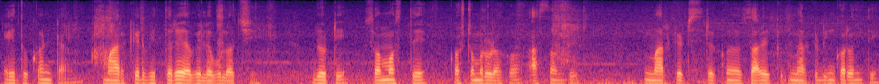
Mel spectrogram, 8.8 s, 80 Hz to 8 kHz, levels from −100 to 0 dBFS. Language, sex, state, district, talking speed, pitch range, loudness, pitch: Odia, male, Odisha, Khordha, 115 wpm, 110-120 Hz, -21 LUFS, 115 Hz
